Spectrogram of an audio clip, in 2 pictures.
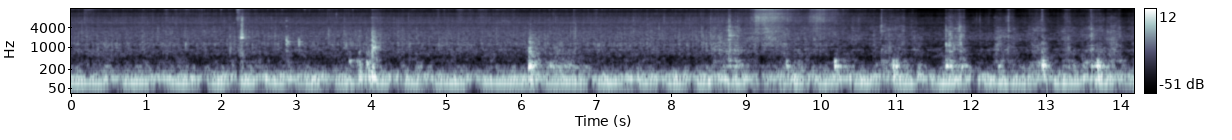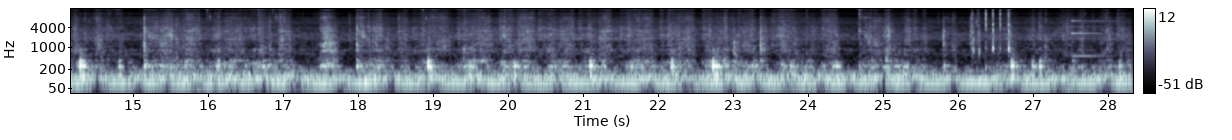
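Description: Salted egg yolk sauce sizzling in a wok, with a spatula stirring and scraping through it in frequent short strokes from about ten seconds in.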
